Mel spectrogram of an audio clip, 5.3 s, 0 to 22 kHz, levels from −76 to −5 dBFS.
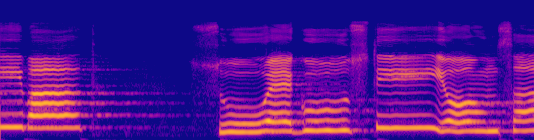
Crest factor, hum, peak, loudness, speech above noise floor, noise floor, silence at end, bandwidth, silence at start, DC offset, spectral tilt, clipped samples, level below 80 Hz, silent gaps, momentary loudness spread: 16 dB; none; -6 dBFS; -20 LUFS; 36 dB; -58 dBFS; 0 s; 11.5 kHz; 0 s; under 0.1%; -3 dB/octave; under 0.1%; -80 dBFS; none; 10 LU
